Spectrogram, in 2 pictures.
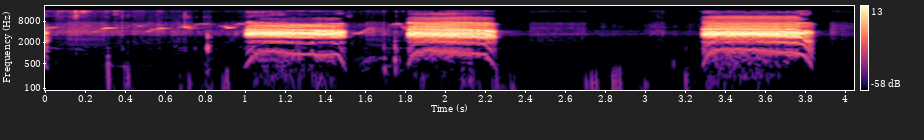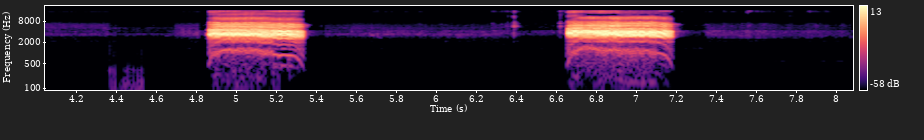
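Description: Indian roller giving five loud, harsh calls, each about half a second long, spaced roughly a second or so apart.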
